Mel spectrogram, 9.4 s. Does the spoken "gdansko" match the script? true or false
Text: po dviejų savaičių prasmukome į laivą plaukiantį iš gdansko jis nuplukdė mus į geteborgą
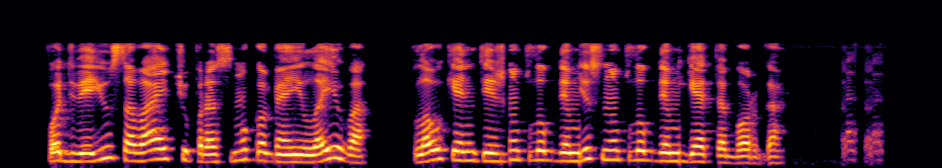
false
